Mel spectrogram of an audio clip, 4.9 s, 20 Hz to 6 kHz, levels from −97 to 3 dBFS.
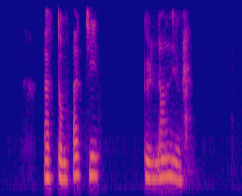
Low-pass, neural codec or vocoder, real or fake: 5.4 kHz; autoencoder, 22.05 kHz, a latent of 192 numbers a frame, VITS, trained on one speaker; fake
